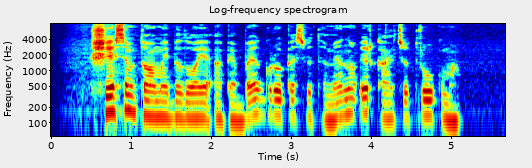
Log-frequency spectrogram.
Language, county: Lithuanian, Vilnius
